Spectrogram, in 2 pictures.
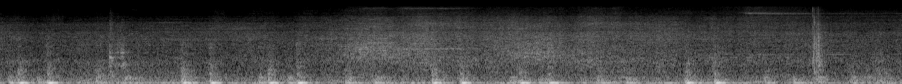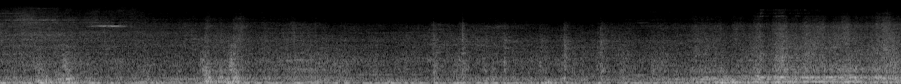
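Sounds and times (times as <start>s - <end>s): wheels clacking over rail joints: 0.0s - 3.6s
train rumble: 0.0s - 18.0s.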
